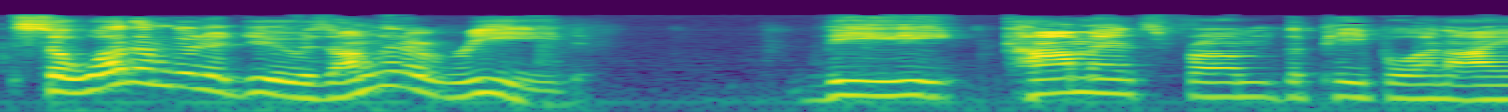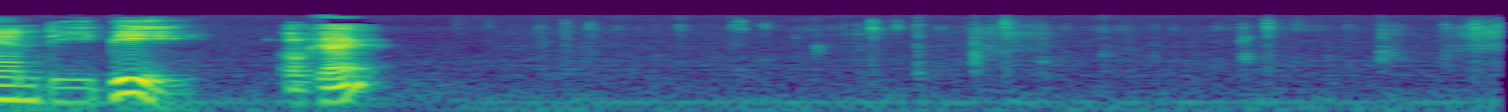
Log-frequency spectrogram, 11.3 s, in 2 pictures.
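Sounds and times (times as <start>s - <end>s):
low steady hum: 0.0s - 11.3s
speech: 0.1s - 2.3s, 3.1s - 7.2s
typing on a computer keyboard: 7.4s - 11.3s.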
